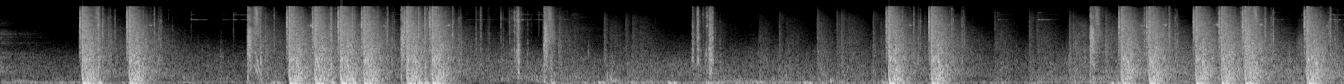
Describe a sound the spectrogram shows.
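A rifle fires loud single shots close by.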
